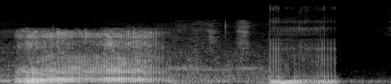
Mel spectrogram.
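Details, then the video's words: Dog snoring: a loud, throaty, harmonic snore with a slowly wavering pitch holds for about one and a half seconds, then quieter rasping, then a brief louder broad burst of sound before it cuts off. "Funniest Dog Snoring Moments"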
